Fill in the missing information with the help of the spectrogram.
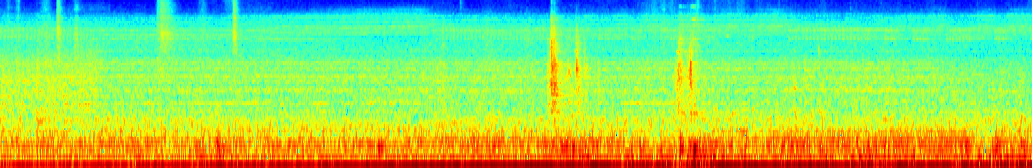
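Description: Heavy cab-over truck's diesel engine running with a steady low rumble as the truck crawls slowly over a rough dirt track, growing slightly louder as it approaches. A few brief sharp noises cut in about two, seven and eight and a half seconds in.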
